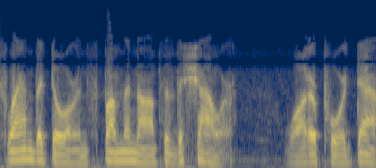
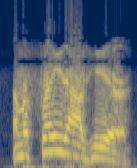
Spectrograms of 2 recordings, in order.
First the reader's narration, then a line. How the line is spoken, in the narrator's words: Charles Freck's voice came dimly, even though he was evidently yelling loud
